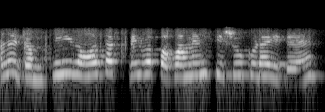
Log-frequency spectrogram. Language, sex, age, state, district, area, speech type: Kannada, female, 18-30, Karnataka, Bidar, urban, conversation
